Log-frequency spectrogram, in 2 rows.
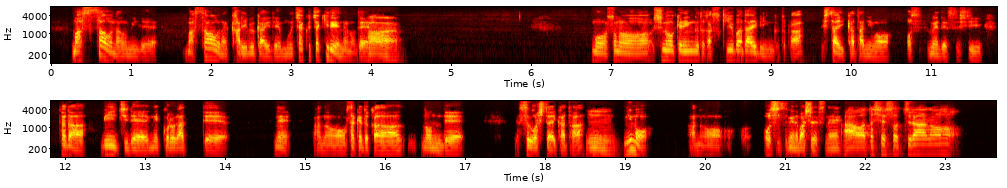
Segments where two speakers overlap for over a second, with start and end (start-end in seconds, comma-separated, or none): none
